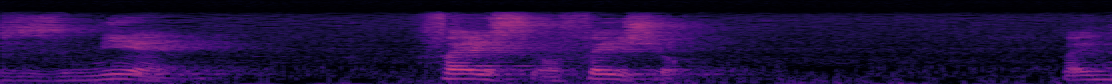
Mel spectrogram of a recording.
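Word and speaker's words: 面: Pronunciation is mian, face or facial.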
